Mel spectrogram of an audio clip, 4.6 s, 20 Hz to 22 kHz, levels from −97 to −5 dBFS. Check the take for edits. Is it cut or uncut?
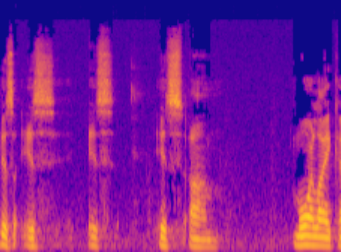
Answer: cut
